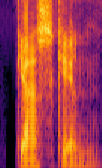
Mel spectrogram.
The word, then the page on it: gaskin: American English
